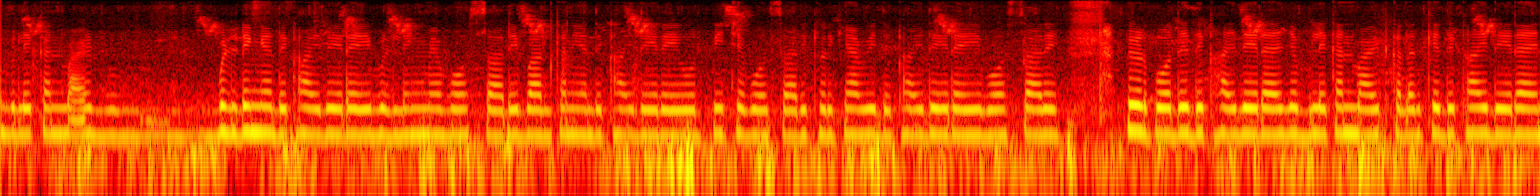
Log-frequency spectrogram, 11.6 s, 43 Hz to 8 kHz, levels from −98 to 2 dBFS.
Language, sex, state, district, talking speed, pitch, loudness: Hindi, female, Chhattisgarh, Jashpur, 235 wpm, 220 Hz, -33 LUFS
